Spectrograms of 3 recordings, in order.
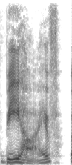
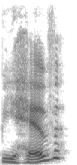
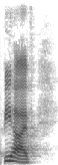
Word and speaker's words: Beehiiv: It's, I'm guessing it's Beehive, but it's spelled B-E-E-H-I-I-V. So it looks like Behiv.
